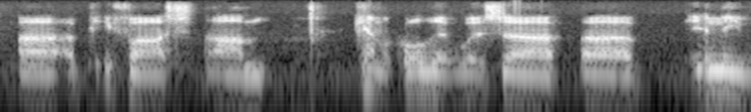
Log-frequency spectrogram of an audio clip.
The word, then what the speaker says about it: PFAS: And the main forever chemical that they mentioned in the EPA report last week, and I'm probably going to mispronounce it, but the acronym is PFAS? – PFAS, yep.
